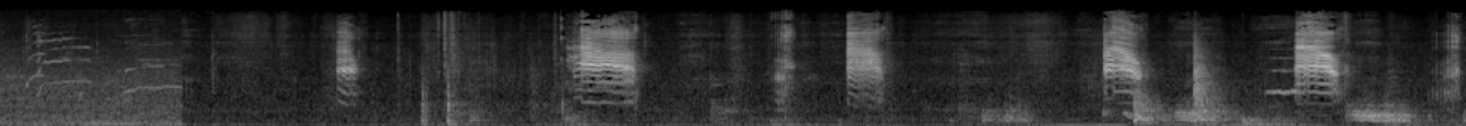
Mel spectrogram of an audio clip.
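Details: Cats and kittens meowing: a faint meow at the start, then several loud, harsh, wavering meows spaced a few seconds apart with background noise between.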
